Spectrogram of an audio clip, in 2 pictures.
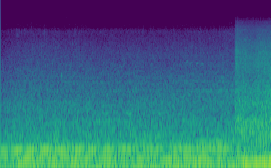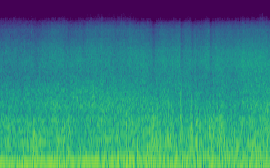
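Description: A boat's engine running steadily with a low hum. About five seconds in, the sound changes abruptly to the boat underway: the engine under loud rushing wake water and wind buffeting the microphone.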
